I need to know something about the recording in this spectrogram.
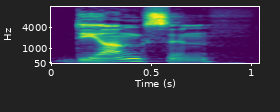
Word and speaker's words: Diongzon: Benton Crane and today I'm joined by diongson did I say it right that was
